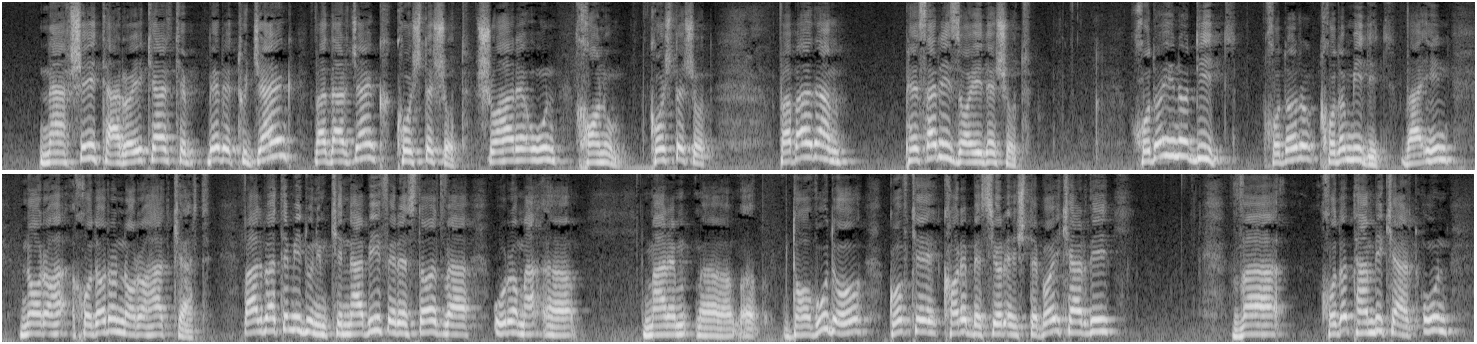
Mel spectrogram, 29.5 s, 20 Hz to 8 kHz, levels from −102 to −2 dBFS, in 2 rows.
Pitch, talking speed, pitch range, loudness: 180 Hz, 120 wpm, 160-205 Hz, -20 LUFS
